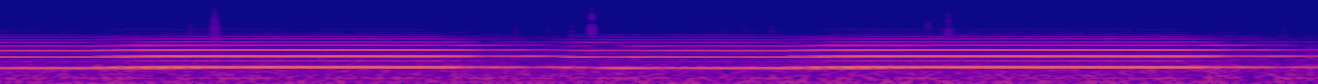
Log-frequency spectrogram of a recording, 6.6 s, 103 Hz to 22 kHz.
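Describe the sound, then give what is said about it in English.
A steady, reedy synthesized tone shifts by a chromatic semitone step of 75 milliOctaves, then another of 59 milliOctaves, each pitch held for a couple of seconds, loud and alone without any voices. “Here comes a chromatic one on 75 milliOctaves. And a chromatic one on 59 milliOctaves.”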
